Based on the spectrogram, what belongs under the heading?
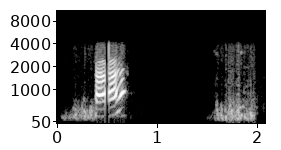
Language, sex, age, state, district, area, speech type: Hindi, female, 18-30, Bihar, Samastipur, rural, conversation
